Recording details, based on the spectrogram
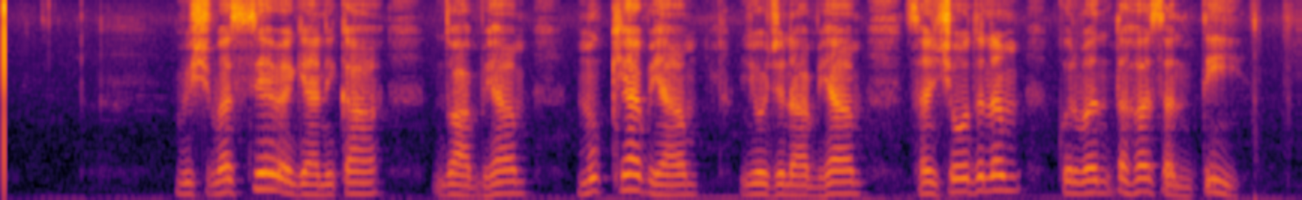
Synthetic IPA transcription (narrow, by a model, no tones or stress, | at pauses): ʋɪʃʋasjɐʋɐjɡjaːnikaː | d̪ʋaːbʱjaːmːukʰjaːbʱjaːmjoːd͡ʒɐnaːbʱjaːmsɐ̃nʃoːd̪ʱɐnɐmkuɾʋɐnt̪ɐɦɐ̆sɐ̃nt̪i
